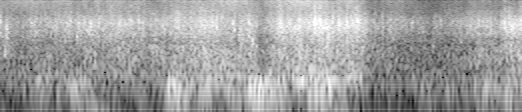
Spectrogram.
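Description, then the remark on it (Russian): Choppy water of the Bratsk reservoir (the Bratsk Sea) at Bratsk slaps and sloshes in irregular surges while steady wind buffets the microphone, a broad rough outdoor wash with no voices. “Братское море. Вот, послушайте.”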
